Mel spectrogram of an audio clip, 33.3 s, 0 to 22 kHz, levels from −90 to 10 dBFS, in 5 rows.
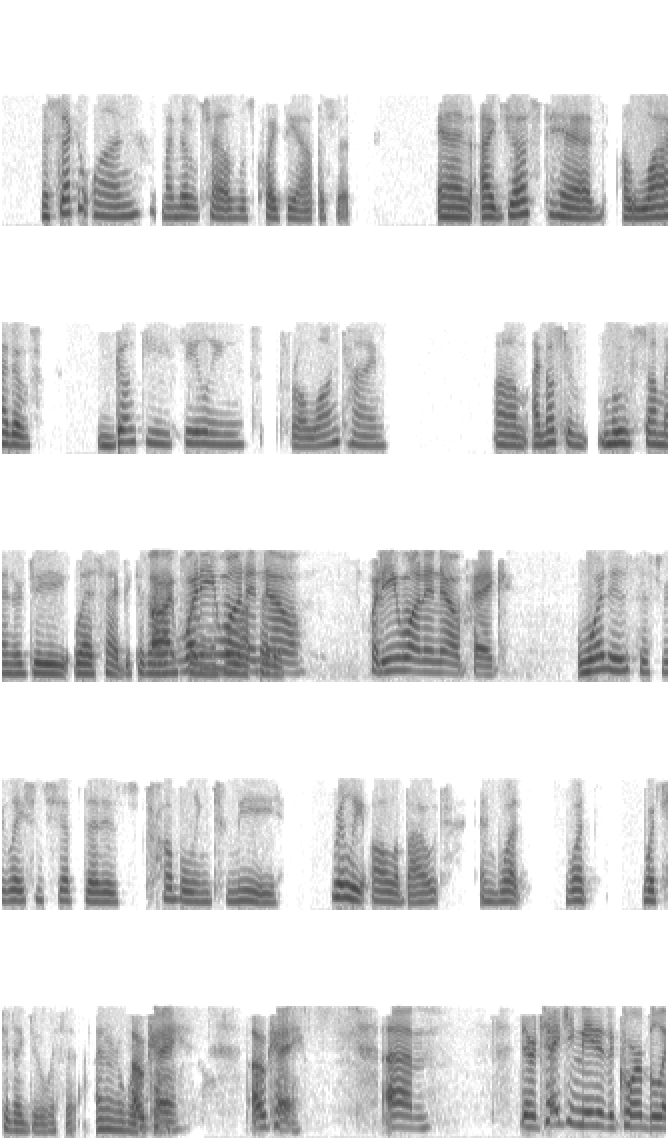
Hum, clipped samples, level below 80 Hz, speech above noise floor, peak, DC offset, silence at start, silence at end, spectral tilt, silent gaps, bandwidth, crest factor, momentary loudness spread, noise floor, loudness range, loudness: none; under 0.1%; -64 dBFS; 54 dB; -8 dBFS; under 0.1%; 0.4 s; 0 s; -5 dB/octave; none; 4.2 kHz; 20 dB; 13 LU; -81 dBFS; 7 LU; -28 LUFS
